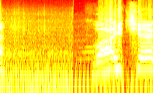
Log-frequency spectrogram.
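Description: Motorcycle ridden on a rough road: wind and tyre noise over a low engine hum, which drops about a second in to a steady low engine pulsing as the bike slows, with a man's voice near the end.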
